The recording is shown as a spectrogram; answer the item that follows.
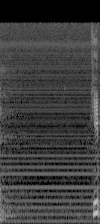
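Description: Steady electrical mains hum, a stack of even, unchanging tones, heard in a pause between a man's spoken sentences; his voice comes back right at the end.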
